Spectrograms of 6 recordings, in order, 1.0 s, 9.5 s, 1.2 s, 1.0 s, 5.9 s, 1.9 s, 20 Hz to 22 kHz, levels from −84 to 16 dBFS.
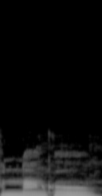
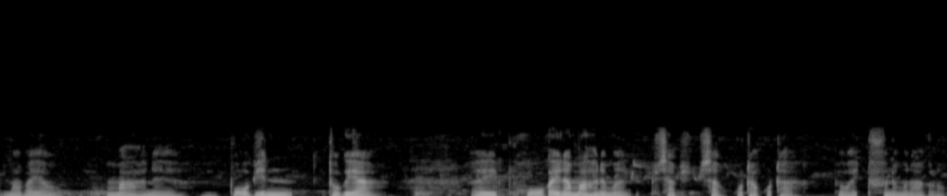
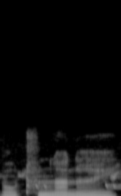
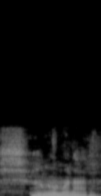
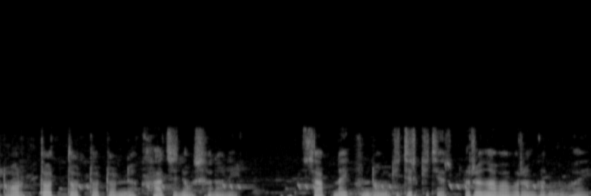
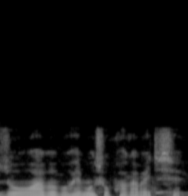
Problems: low volume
